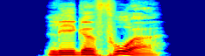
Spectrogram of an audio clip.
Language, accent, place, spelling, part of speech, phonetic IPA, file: German, Germany, Berlin, lege vor, verb, [ˌleːɡə ˈfoːɐ̯], De-lege vor.ogg
- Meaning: inflection of vorlegen: 1. first-person singular present 2. first/third-person singular subjunctive I 3. singular imperative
